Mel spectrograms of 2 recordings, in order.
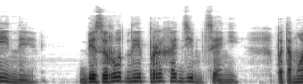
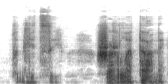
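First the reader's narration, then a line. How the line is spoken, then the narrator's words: Muttering. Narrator (Russian): пробормотал Обносков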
